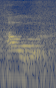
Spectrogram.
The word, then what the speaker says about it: hour: No caso, a palavra hour, a letra H é aspirada porque ela não é pronunciada.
